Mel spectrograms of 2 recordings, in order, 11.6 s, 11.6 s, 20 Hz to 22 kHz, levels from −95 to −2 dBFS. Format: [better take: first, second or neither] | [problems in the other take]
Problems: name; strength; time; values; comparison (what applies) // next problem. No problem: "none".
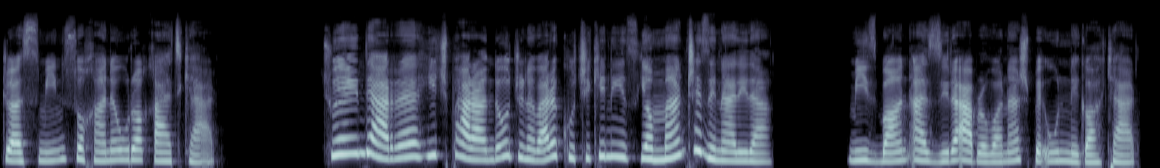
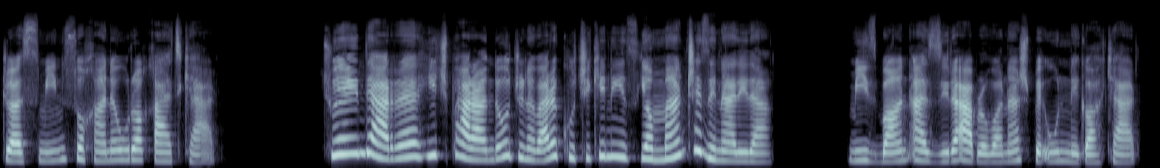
first | thin; very slightly; fading below 250 Hz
